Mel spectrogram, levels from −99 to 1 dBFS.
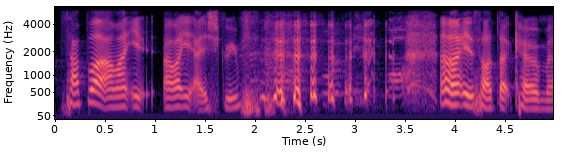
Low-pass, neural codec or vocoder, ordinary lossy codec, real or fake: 5.4 kHz; none; none; real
